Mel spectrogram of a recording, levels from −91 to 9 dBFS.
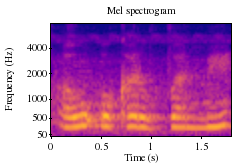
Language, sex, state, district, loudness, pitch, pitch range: Chhattisgarhi, female, Chhattisgarh, Sukma, -14 LUFS, 265 Hz, 255-275 Hz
